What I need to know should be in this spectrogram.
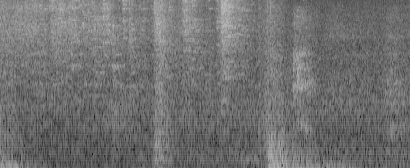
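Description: Broken glass shards tinkle and clatter onto the floor.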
